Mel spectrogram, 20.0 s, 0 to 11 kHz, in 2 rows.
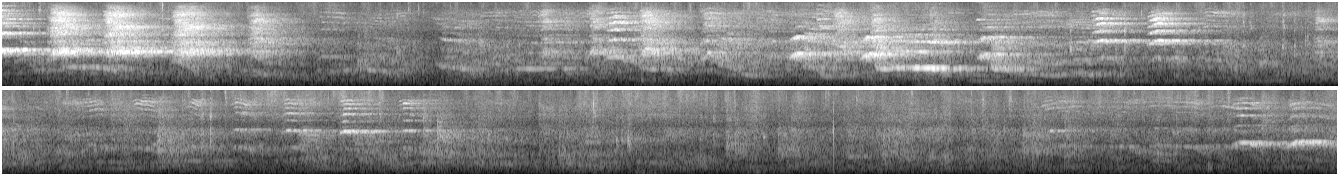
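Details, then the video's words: Six-week-old German Shorthaired Pointer puppies from one litter calling together: a busy chorus of short yips and drawn-out whimpers, loud at first, then thinning into scattered squeaks. "German Shorthaired Pointers Sevens Litter at 6 Weeks old"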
